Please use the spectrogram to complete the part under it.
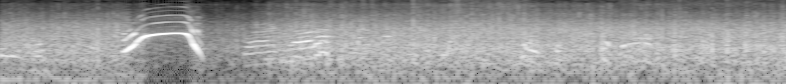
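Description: Floodwater splashes and rushes below.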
